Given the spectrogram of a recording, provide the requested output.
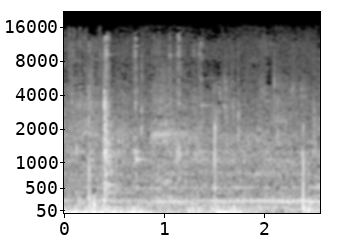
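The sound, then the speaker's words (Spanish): Wheels roll over small pebbles in front of a church, producing irregular gritty clicks and crunches over a steady low hum, with one sharper crack near the end. “Piedritas enfrente de la iglesia.”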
